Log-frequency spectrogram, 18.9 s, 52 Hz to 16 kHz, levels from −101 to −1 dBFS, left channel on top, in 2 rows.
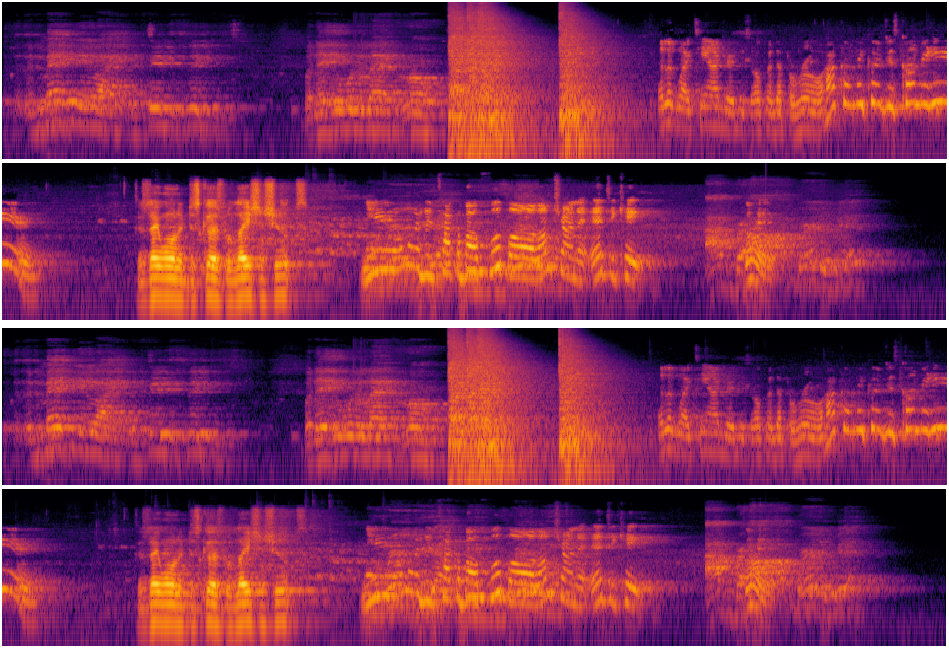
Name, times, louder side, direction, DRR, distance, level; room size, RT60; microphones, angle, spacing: voice 1, 0.1-2.2 3.0-4.3 13.0-15.0 16.5-17.9, equal, 55° right, -6 dB, 5.7 m, -35 dB
sound 1, 4.5-6.2, right 1 dB, 40° right, 3.6 m, -29 dB
voice 2, 6.6-9.8 13.0-15.9 16.9-17.2, left 4 dB, 50° left, 5 dB, 1.0 m, -28 dB
voice 3, 10.8-12.9, left 4 dB, 75° left, 15 dB, 0.9 m, -21 dB
21.5 x 18.5 x 6.6 m, 1.1 s
head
